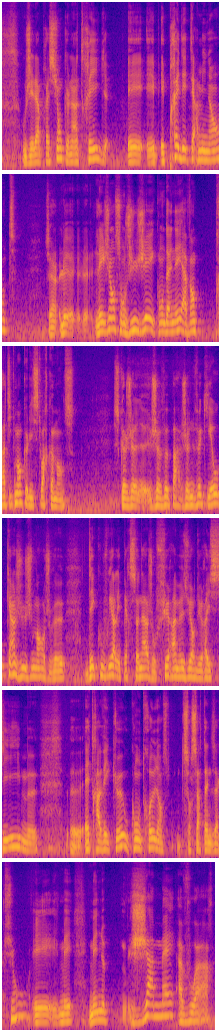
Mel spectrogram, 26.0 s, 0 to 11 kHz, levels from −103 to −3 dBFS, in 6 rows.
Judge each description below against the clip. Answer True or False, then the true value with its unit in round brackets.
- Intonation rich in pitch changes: False (4.8 semitones)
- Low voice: True (120 Hz)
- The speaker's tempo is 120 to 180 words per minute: True (155 wpm)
